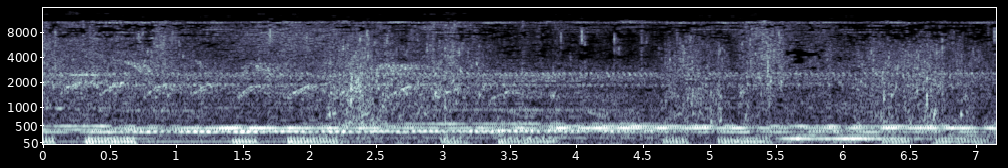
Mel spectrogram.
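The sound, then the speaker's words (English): Rapid, light splashing patters across water as a lizard's feet skitter over the surface while it flees a hunting bird, a quick run of wet slaps and squishes, heard over a steady tonal music bed with no voices. “This skitter across the surface of the water earns it precious seconds and the nickname Jesus Christ Lizard.”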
